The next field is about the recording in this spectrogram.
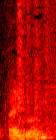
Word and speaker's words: Aegon: Alors déjà, ça se prononce Aegon.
